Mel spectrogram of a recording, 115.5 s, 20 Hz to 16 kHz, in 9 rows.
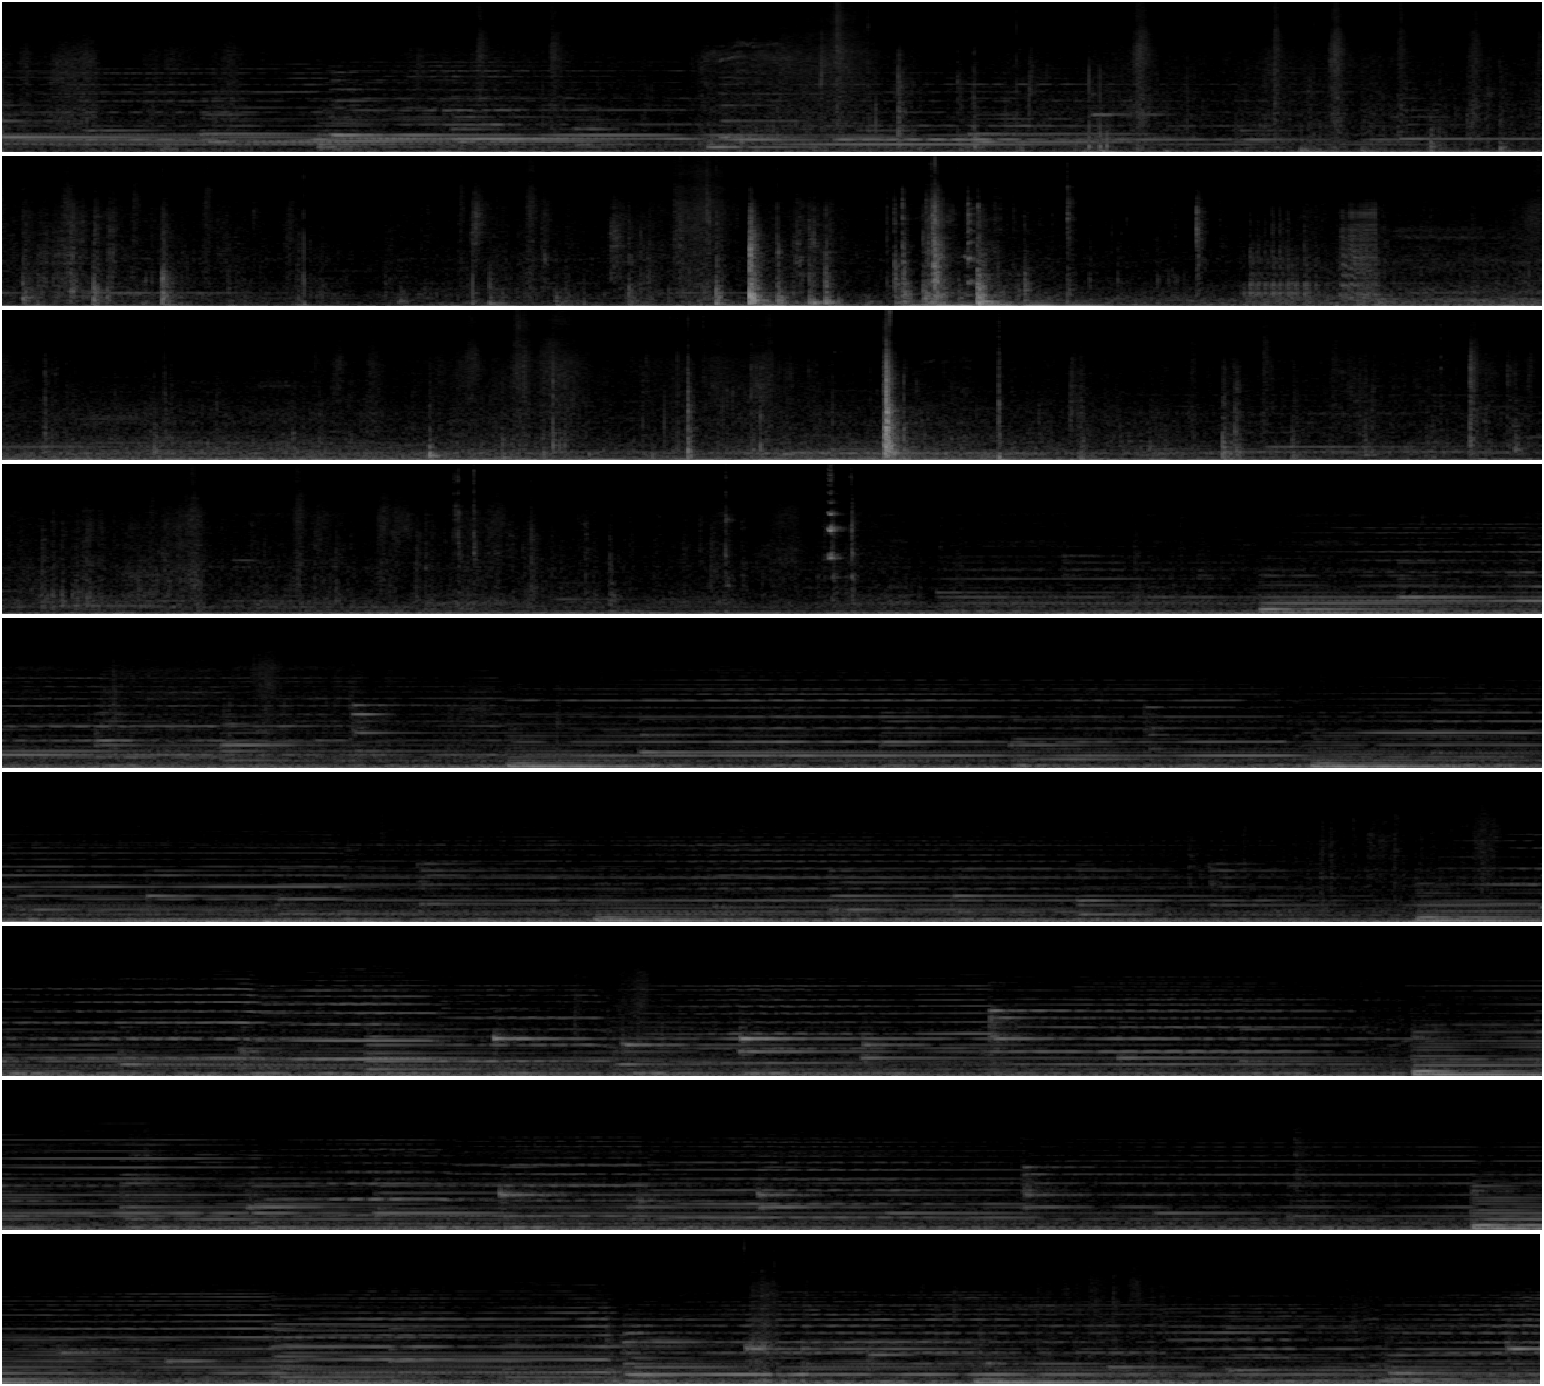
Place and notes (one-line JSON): {"title": "Ascolto il tuo cuore, città. I listen to your heart, city. Several chapters **SCROLL DOWN FOR ALL RECORDINGS** - “Outdoor market on Monday in the square at the time of covid19”: Soundwalk", "date": "2020-11-30 12:11:00", "description": "“Outdoor market on Monday in the square at the time of covid19”: Soundwalk\nChapter CXLV of Ascolto il tuo cuore, città. I listen to your heart, city.\nMonday, November 30th 2020. Walking in the outdoor market at Piazza Madama Cristina, district of San Salvario, more then two weeks of new restrictive disposition due to the epidemic of COVID19.\nStart at 00:11 p.m. end at 00:32 p.m. duration of recording 30:49”\nThe entire path is associated with a synchronized GPS track recorded in the (kml, gpx, kmz) files downloadable here:", "latitude": "45.06", "longitude": "7.68", "altitude": "245", "timezone": "Europe/Rome"}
